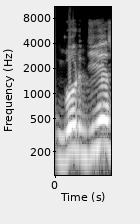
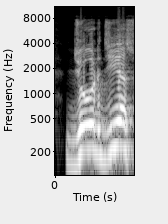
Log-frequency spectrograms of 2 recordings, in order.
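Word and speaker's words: Gorgias: बहुत सारे लोग गोर्जियस भी पढ़ सकते हैं, पर इसका उच्चारण जो होता है जॉर्जियस होता है, इसलिए आपको इसको जॉर्जियस बोलना है।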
